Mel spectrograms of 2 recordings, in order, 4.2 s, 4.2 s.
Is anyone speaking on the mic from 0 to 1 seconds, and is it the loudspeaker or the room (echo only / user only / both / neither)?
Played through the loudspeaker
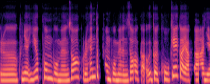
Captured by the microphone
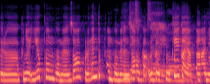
echo only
